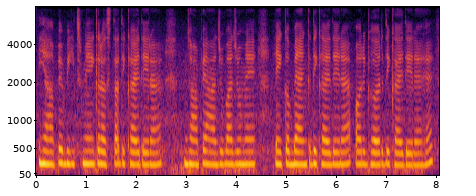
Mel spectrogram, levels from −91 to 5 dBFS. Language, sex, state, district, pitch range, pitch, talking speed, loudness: Hindi, female, Gujarat, Valsad, 215-225 Hz, 220 Hz, 200 wpm, -14 LUFS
